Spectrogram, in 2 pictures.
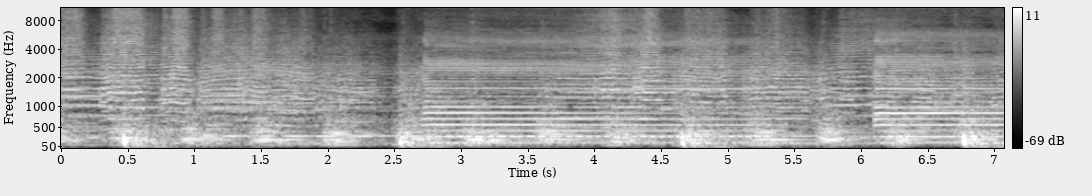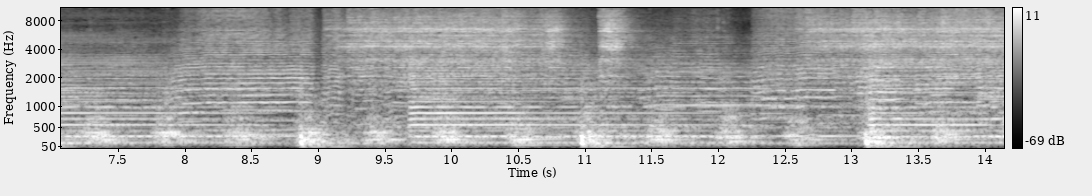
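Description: Large mixed ensemble of reeds, brass, bowed strings and percussion playing loud sustained chords over a repeating low figure, with sharp percussive accents every second or two.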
